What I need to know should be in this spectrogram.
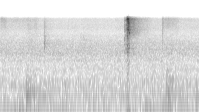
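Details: Indian talking parrot sneezing: a single sharp, hissing burst with a few faint clicks around it.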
